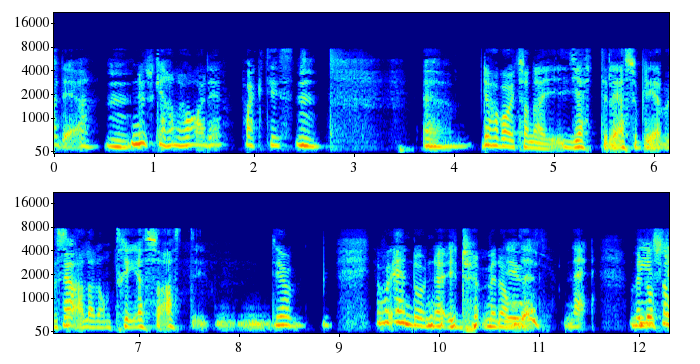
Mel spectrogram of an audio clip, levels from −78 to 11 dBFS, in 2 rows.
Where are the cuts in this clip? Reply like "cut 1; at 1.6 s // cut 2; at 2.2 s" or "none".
cut 1; at 4.3 s // cut 2; at 10.8 s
